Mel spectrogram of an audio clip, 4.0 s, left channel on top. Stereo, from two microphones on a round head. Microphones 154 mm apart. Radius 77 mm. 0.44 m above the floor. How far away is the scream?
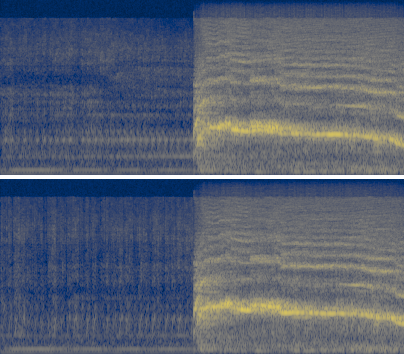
About 1.5 m.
